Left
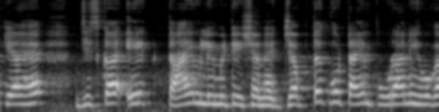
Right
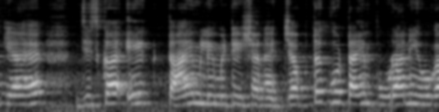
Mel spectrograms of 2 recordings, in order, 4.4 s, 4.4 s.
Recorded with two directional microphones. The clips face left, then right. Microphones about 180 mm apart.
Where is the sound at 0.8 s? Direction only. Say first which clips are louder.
Left 3 dB; 35° left (ahead or behind).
